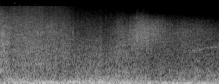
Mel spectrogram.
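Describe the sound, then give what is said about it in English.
A loud, deep explosion as an incoming missile strikes a helicopter: a dense, sustained roar of booming rumble with a broad hiss on top, holding steady without a break through the whole stretch. “What the bloody hell is that? Incoming missile! Hang on!”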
